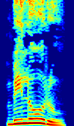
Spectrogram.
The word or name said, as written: ಭಲರೆ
